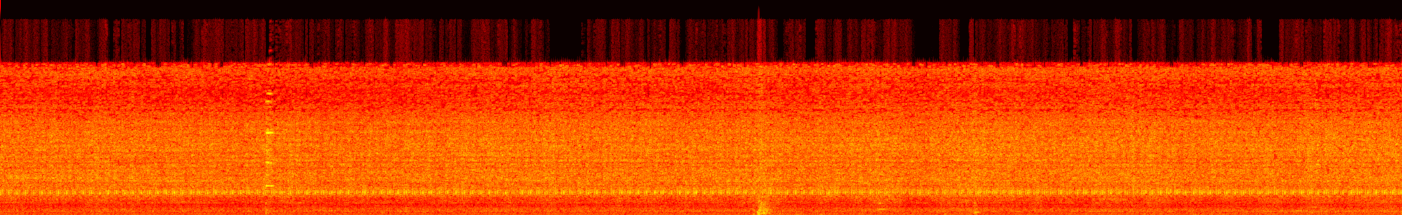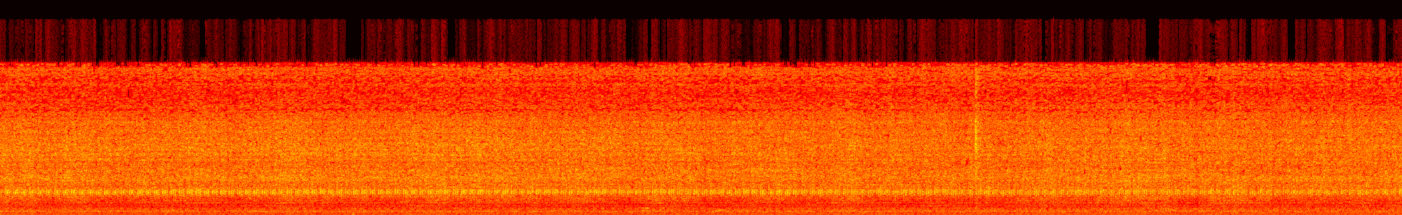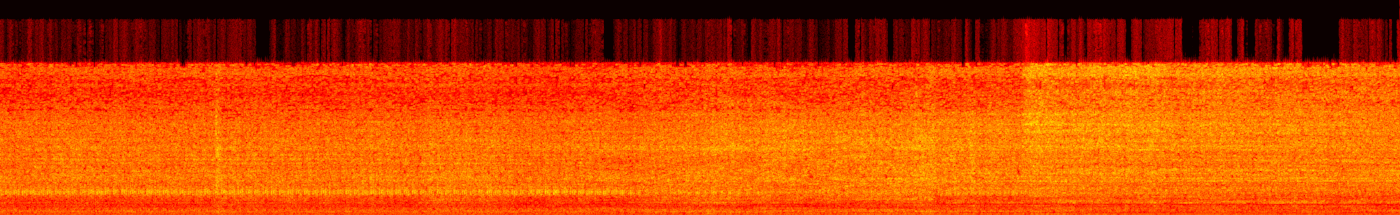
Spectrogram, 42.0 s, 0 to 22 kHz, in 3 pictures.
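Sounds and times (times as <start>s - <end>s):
sawmill machinery whining: 0.0s - 42.0s
short knock: 7.5s - 8.2s.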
